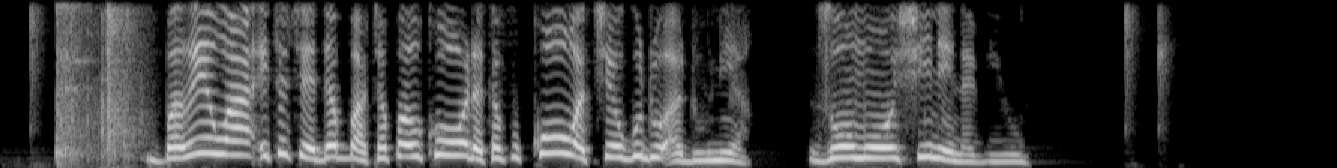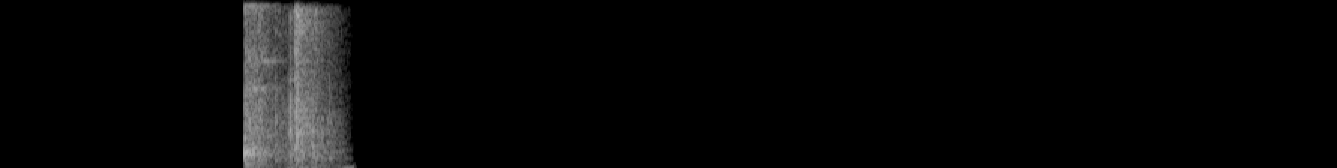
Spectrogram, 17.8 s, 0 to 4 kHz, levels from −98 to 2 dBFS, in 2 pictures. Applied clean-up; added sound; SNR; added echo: classical method spectral subtraction.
